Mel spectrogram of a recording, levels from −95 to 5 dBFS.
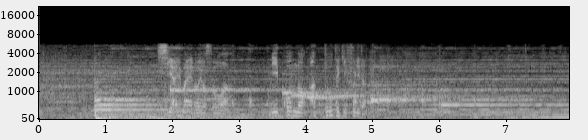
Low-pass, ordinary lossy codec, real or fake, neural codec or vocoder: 5.4 kHz; Opus, 32 kbps; fake; vocoder, 22.05 kHz, 80 mel bands, WaveNeXt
